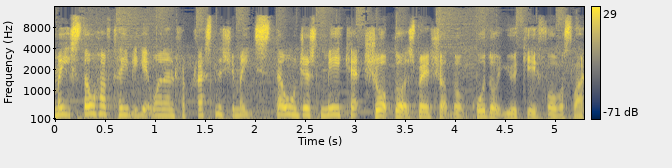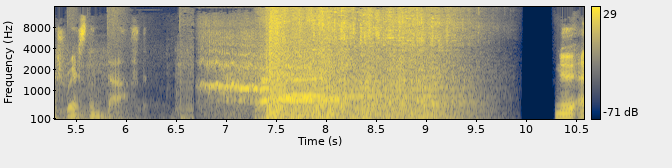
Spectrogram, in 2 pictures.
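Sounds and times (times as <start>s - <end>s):
speech: 0.0s - 8.7s, 10.3s - 10.5s
car skidding with tires screeching: 6.6s - 9.4s.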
